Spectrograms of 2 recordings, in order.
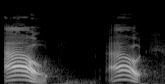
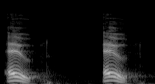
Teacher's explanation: A Canadian will make it a little shorter. · Shown in: second take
